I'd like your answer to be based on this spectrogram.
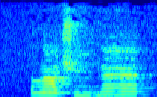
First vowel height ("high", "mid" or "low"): low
